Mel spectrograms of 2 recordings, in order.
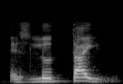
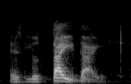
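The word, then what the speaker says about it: Sloterdijk: lo va a pronunciar obviamente mal, porque es pronunciar alemán en español antioqueño. Slutaidai, Slutaidai, así es que se pronuncia.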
